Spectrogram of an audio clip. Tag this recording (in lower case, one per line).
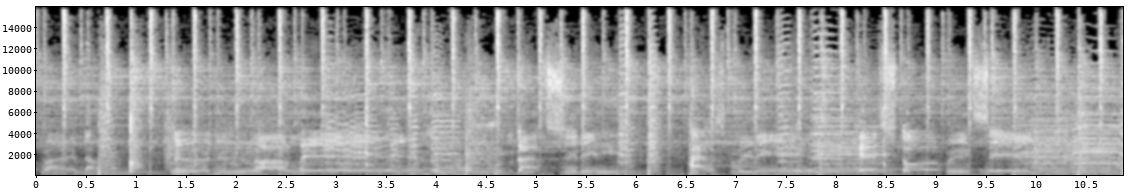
jazz
orchestra
music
